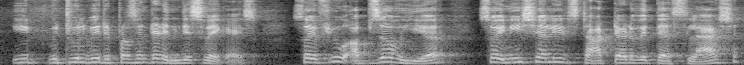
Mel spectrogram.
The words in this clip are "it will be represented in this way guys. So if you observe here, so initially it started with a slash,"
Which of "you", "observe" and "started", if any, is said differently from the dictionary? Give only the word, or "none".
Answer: none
